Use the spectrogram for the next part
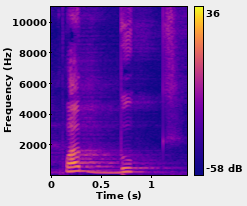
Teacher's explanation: syidah kuat tertahan rabbuk dari segi angin keluar anginnya rabbuk Nah untuk Kaf yang sukun keluar anginnya itu terakhir belakangan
